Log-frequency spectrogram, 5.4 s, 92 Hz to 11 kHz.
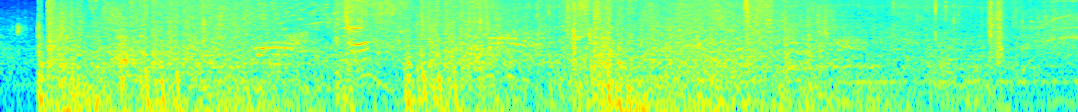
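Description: In Borderlands 3, the Troubleshooter SMG fires in sustained bursts as Moze, a dense stream of rapid shots and booming impacts carrying on throughout, with battle noise layered around it.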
